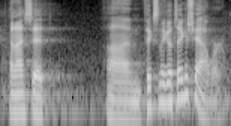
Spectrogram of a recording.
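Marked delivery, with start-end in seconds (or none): 1.4-2.9 lower, unhurried restatement; matter-of-fact repeat. Retold or imitated. Traveler repeating himself to baffled Canadians, low and matter-of-fact. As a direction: repeat it evenly, dropping the pitch.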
